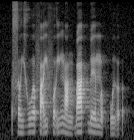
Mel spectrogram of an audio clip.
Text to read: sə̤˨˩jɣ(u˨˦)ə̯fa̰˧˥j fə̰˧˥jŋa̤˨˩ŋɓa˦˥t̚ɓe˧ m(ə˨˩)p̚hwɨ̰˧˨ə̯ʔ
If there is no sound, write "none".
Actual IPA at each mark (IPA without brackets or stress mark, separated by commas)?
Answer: u˧, ə˨˩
